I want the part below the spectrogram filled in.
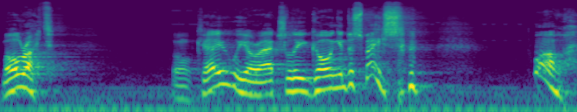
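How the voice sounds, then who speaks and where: An actor playing an earnest, excitable young superhero in an audio drama, with a casual, boyish manner. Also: male voice, sits high, slow, exaggerated voice. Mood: excited. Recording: slightly distant microphone.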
